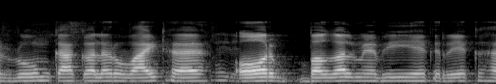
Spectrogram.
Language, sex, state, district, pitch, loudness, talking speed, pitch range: Hindi, male, Jharkhand, Garhwa, 165 Hz, -18 LUFS, 145 wpm, 160-170 Hz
